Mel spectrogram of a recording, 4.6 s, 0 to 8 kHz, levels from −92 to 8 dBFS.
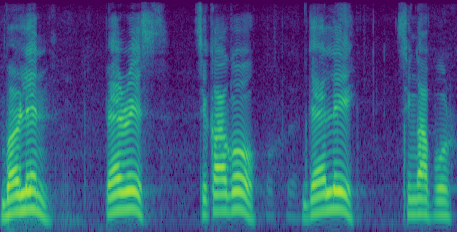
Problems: background sounds at intervals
